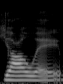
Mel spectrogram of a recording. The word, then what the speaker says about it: Yahweh: God's name is almost always translated Lord in the English Bible, but the Hebrew would be pronounced something like Yahweh, which is what we just went over.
